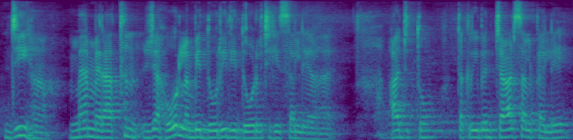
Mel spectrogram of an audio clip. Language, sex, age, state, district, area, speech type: Punjabi, male, 30-45, Punjab, Fazilka, urban, spontaneous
